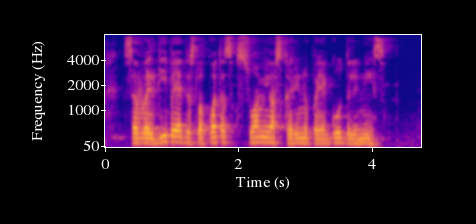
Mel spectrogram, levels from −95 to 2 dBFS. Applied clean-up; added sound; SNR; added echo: none; none; none; none.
